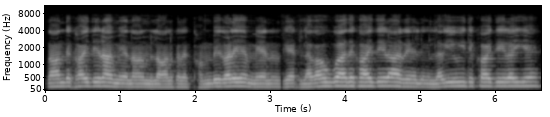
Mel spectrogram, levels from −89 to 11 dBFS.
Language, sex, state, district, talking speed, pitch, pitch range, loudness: Hindi, male, Maharashtra, Aurangabad, 255 wpm, 150 Hz, 135-160 Hz, -25 LUFS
